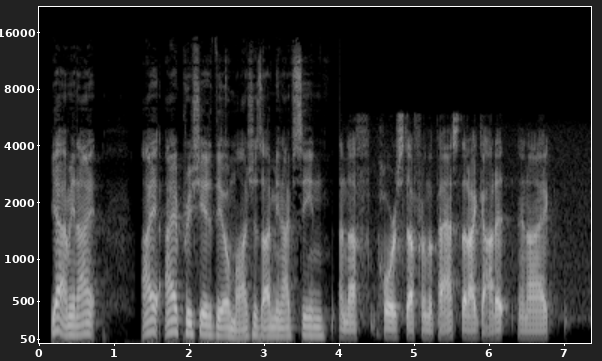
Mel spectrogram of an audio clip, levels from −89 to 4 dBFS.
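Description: Speech: right after "i mean i've seen", at 4.01 s, the sound turns dull and boxy through to the end with no gap, likely from the input switched to a poorer device. The spectrogram loses everything above 5.8 kHz and gains a faint new noise floor about 35 dB down, and the waveform level shifts by roughly 5 dB.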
